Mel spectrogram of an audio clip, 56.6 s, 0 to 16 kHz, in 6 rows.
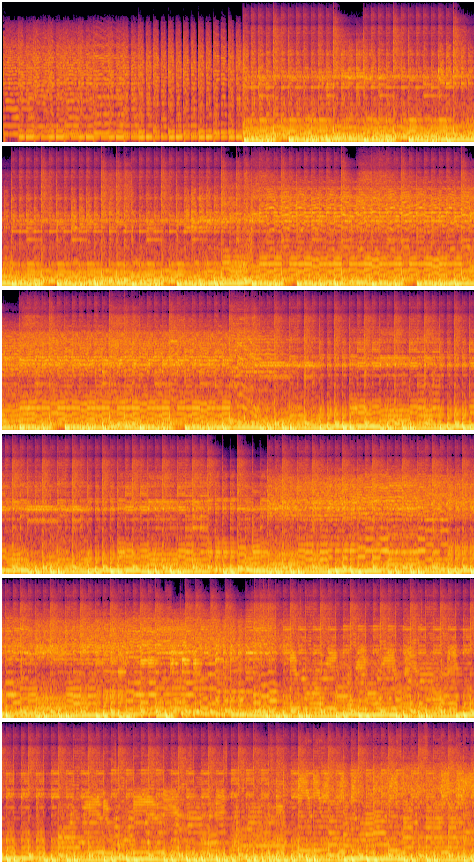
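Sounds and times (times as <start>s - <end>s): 
2000s emo rock music: 0.0s - 56.6s.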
